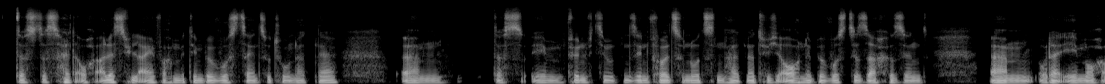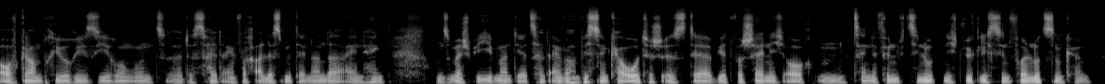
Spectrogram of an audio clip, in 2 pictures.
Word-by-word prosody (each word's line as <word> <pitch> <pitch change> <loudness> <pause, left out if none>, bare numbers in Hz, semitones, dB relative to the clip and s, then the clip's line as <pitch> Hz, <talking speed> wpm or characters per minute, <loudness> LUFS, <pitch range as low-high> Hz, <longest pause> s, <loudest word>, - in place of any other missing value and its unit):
dass 100 +1 +2
das 95 0 +1
halt 100 -1 0
auch 90 +3 -3
alles 100 0 +2
viel - - -1
einfach 95 0 -2
mit 95 -1 -4
dem 90 0 -1
Bewusstsein 90 0 0
zu - - -4
tun 85 -1 -4
hat, 85 +1 -6
ne? 95 +3 0 0.6
Ähm, 85 0 -2 0.5
dass 85 -2 0
eben 90 -2 -4
15 95 -1 -2
Minuten 90 +2 -6
sinnvoll 95 0 0
zu 85 - 0
nutzen 90 -1 0
halt 85 -2 -1
natürlich 85 0 -2
auch 90 - +3
'ne 90 -1 -1
bewusste 90 +1 -1
Sache 85 +1 -1
sind, 85 0 -3 0.6
ähm, 85 -2 +1
oder - - 0
eben 85 0 0
auch 85 +1 -1
Aufgabenpriorisierung 85 -2 0
und, 85 +1 -4
äh, 80 - -5
dass 85 +1 -2
halt 85 -2 -2
einfach 85 0 -5
alles 90 +1 +2
miteinander 80 -1 -1
einhängt. 90 +1 -4 0.5
Und 85 - -4
zum 85 +1 -2
Beispiel 85 -1 0
jemand, 80 -1 0
der 75 - +1
jetzt 75 - -2
halt 85 - -3
einfach 85 0 +1
'n 85 - -3
bisschen 85 0 +6
chaotisch 90 +1 +4
ist, 90 0 0
der 80 -1 +3
wird 90 -1 -1
wahrscheinlich 85 0 +2
auch, - - +1
hm, 85 0 -4
seine 85 0 +1
15 95 +1 +1
Minuten 95 -1 +3
nicht 95 +2 -3
wirklich 95 0 +3
sinnvoll 100 -1 +3
nutzen 100 -2 +5
können. 85 -1 -8
85 Hz, 180 wpm, -26 LUFS, 85-90 Hz, 0.6 s, bisschen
